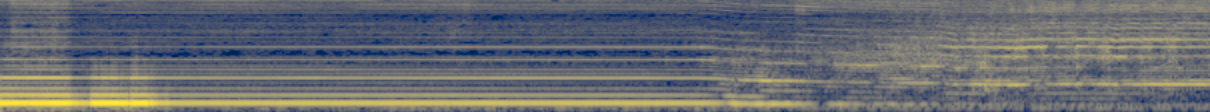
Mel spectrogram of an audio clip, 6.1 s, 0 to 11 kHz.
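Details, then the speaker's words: 1971 GMC C10 with LS 5.3L swap, electric fuel pump powered temporarily from a power-tool battery, priming with some old gas in tank: steady high-pitched whine that drops and wavers near the end; loud fuel pump whine, no leaks. "There's a little bit of kind of bad gas in the tank, but we'll check for leaks. I've heard these pumps are incredibly noisy."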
